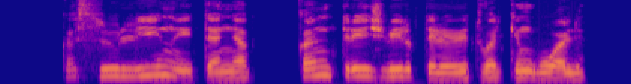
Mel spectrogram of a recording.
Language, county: Lithuanian, Vilnius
